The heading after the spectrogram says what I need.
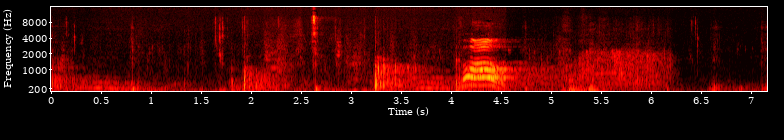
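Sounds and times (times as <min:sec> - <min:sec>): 
broadcaster chewing food on a live microphone: 0:00.0 - 0:04.1, 0:06.3 - 0:07.1.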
